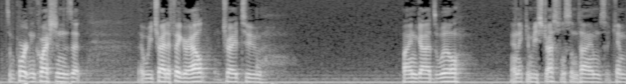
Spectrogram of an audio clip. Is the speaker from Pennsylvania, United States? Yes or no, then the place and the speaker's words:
yes; Cochranville, Pennsylvania, United States; born there; That's who I am. It's part of my identity. I was born on May 22, 1985. In Cochranville, Pennsylvania.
